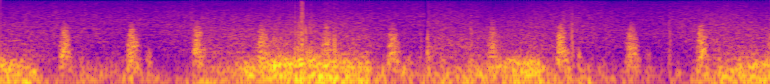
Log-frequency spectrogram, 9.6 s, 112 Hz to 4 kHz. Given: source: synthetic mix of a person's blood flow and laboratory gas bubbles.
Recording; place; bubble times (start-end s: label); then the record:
Doppler ultrasound of blood flow; subclavian vein
3.38-3.92 s: bubbles
4.04-4.23 s: bubbles
From the record:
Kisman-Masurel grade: 212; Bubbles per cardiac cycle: several, 3 to 8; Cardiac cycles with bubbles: 1 to 10%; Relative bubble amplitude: moderate (0.250 to 0.450); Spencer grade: 1 (occasional bubble signal discernible with the cardiac motion signal, with majority of cardiac periods free of bubbles); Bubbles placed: anywhere in the cardiac cycle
